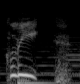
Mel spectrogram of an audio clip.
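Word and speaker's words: clique: So, I learned yesterday from uh Logan's stream that the word C L I Q U E is actually pronounced as click.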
